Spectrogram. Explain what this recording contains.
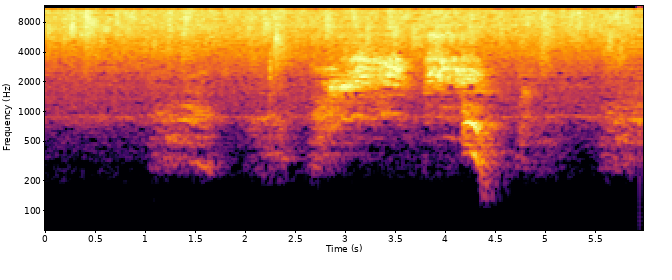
played in the bathroom with noise of my shower in background.
Sennheiser ME66+AKG CK94 in mid-side stereo configuration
